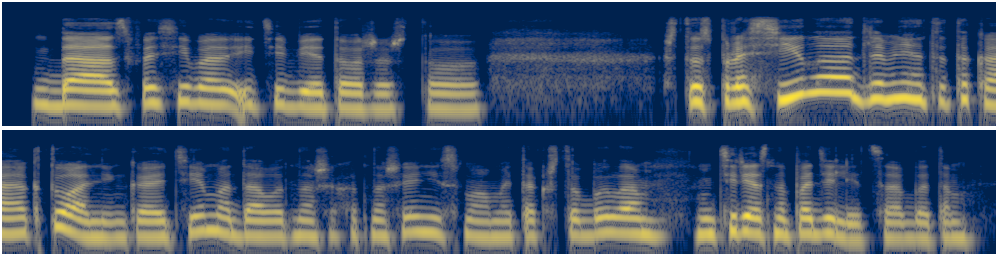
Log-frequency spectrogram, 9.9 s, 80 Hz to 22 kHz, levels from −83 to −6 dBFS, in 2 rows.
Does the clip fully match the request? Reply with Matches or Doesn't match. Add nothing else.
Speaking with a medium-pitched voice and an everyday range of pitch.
Doesn't match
